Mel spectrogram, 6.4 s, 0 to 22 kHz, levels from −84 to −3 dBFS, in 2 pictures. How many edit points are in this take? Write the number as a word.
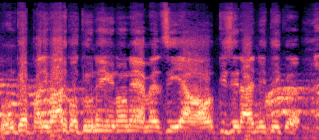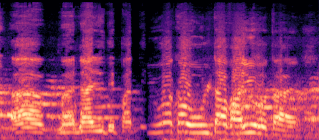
one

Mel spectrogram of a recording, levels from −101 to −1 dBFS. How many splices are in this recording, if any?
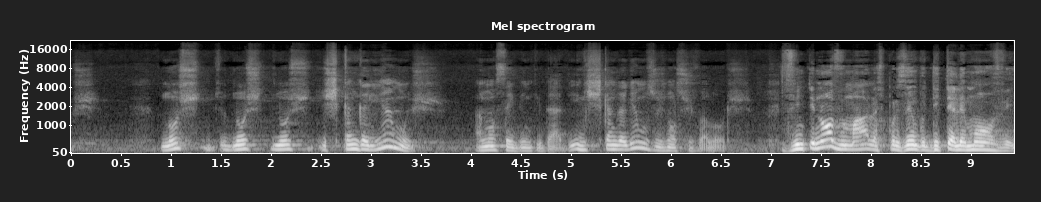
one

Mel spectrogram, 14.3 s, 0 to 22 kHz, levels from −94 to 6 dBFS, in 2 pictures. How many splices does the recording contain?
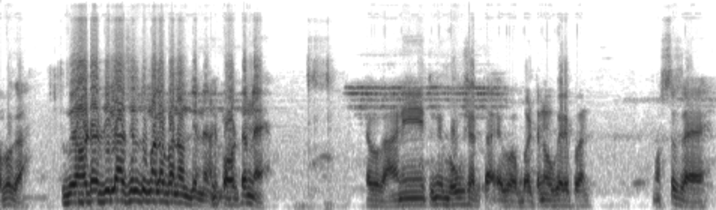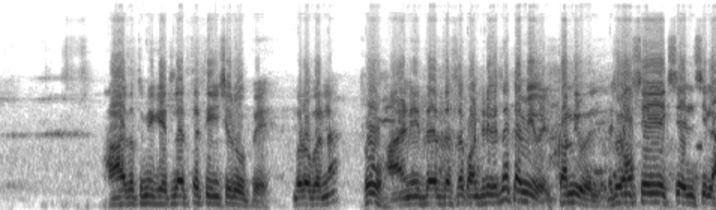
zero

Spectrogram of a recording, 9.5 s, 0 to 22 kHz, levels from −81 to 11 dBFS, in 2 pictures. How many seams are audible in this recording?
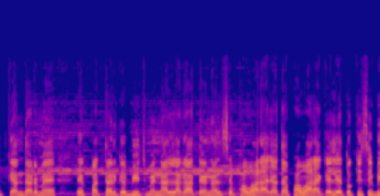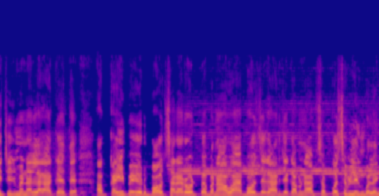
zero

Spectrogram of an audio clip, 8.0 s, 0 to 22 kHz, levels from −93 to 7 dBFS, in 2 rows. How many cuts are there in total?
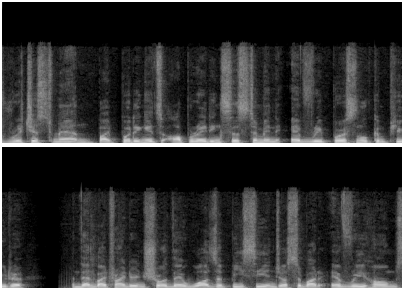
zero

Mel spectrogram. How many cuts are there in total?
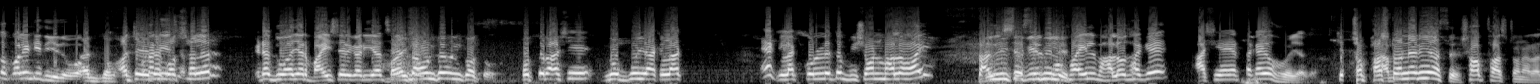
two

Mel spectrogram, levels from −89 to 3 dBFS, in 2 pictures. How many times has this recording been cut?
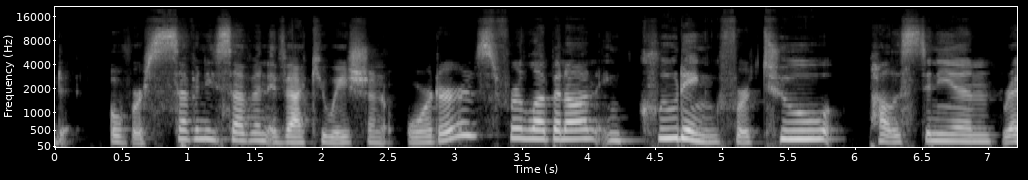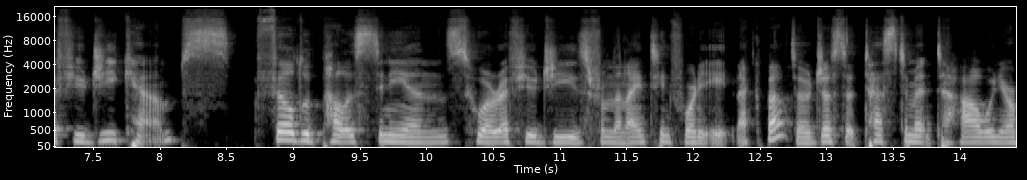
one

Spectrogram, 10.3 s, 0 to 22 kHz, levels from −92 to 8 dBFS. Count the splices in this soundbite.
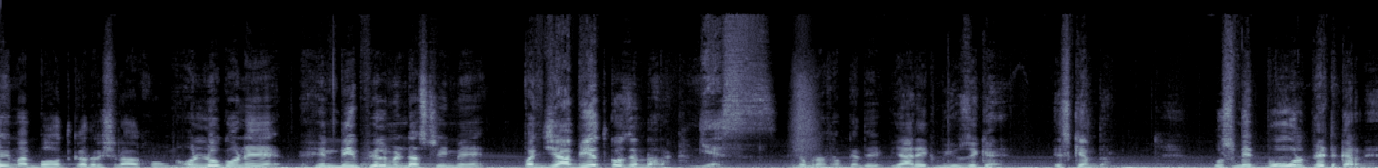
three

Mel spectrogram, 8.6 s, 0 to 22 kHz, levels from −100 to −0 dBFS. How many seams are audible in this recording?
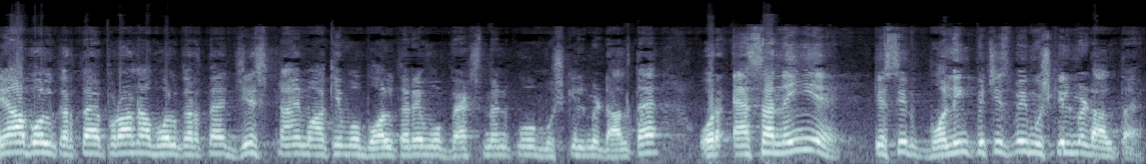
zero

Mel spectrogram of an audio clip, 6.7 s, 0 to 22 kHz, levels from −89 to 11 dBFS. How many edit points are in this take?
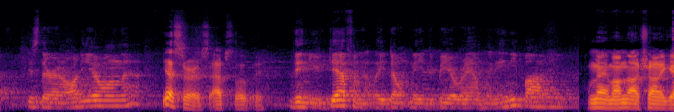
one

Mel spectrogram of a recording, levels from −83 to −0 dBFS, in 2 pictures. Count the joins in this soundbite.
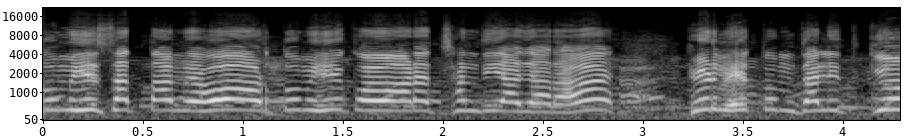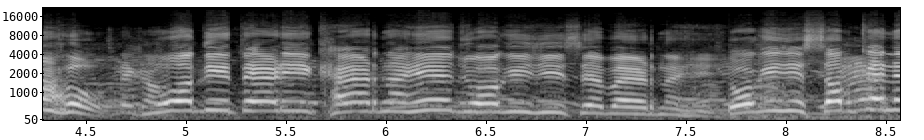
two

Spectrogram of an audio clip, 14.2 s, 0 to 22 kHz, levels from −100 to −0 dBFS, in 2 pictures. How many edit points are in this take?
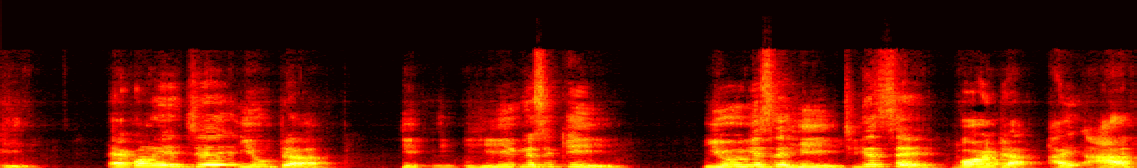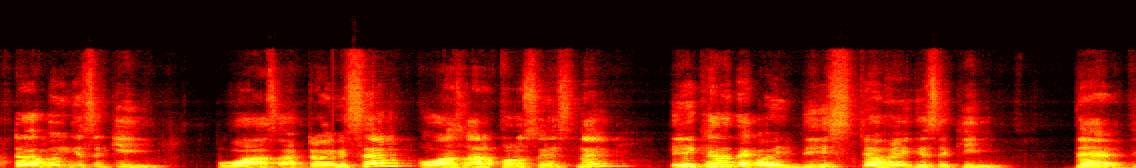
zero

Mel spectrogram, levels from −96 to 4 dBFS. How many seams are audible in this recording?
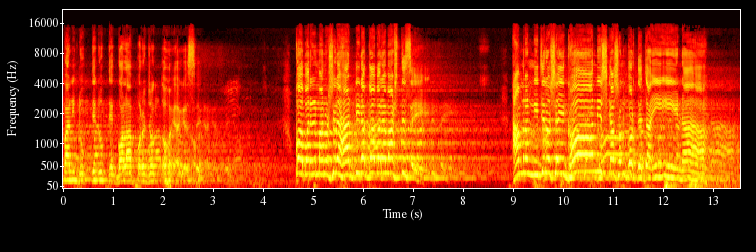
zero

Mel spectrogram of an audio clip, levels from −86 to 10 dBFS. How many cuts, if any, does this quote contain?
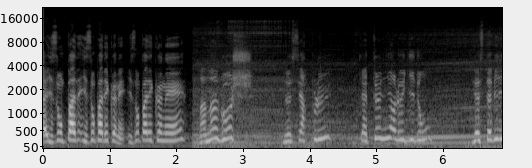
one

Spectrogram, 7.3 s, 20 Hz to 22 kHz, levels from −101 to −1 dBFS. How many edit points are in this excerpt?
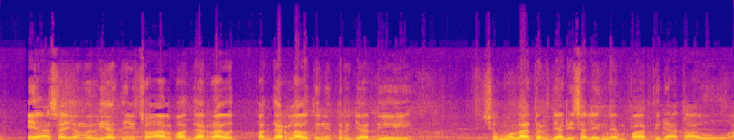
zero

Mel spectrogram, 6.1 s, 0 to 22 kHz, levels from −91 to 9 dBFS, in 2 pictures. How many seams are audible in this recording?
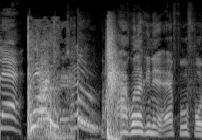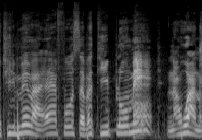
one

